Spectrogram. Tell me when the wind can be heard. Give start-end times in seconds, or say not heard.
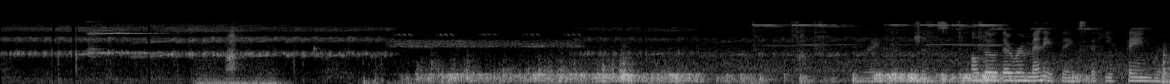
4.0-11.6.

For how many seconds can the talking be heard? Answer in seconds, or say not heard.
3 s.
